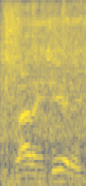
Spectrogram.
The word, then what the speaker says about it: Laranjeiras: Laranjeiras.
